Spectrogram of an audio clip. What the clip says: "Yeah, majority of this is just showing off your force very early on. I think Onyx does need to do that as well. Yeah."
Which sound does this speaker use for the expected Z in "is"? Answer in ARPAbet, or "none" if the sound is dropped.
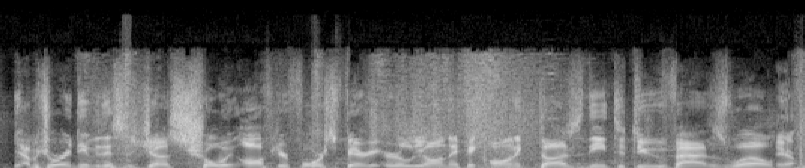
Z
